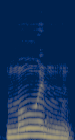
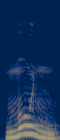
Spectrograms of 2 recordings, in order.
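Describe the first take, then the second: The two takes are said the same way.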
